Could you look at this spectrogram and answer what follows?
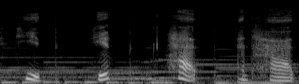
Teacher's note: The highest point of the tongue is in front of the mouth for the vowels in heat hit head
